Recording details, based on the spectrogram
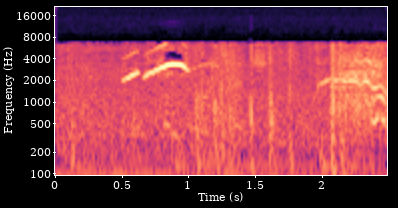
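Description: Horse in Assassin's Creed Valhalla gives a rising, falling whinny over steady clip-clopping hooves, followed by a second fainter neigh near the end.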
